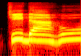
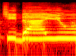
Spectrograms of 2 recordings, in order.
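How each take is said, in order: First: The middle consonant is an h sound. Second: The middle consonant is a y sound. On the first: The speaker calls it right. "Cidahu, kamu bilang Cidayu" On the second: The speaker calls it wrong. "kamu bilang Cidayu"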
